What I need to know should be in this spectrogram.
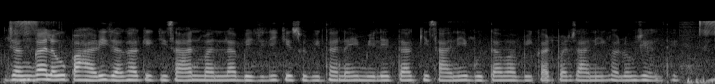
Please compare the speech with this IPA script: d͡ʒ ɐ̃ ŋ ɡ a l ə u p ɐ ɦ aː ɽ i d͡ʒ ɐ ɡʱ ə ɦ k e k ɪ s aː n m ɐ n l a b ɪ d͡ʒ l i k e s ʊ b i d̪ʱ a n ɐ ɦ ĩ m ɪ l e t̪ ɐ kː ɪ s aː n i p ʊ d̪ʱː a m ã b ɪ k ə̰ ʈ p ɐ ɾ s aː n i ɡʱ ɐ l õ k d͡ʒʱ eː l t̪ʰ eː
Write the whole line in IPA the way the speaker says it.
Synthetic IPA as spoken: d͡ʒ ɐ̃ ŋ ɡ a l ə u p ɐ ɦ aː ɽ i d͡ʒ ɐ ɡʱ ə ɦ k e k ɪ s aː n m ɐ n l a b ɪ d͡ʒ l i k e s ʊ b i d̪ʱ a n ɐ ɦ ĩ m ɪ l e t̪ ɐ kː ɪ s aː n i b ʊ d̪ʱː a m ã b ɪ k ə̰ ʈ p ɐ ɾ s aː n i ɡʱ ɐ l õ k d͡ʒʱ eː l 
